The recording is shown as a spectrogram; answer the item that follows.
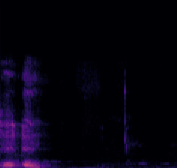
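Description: A man clears his throat in two quick bursts right at the start, followed by quiet room tone with a faint click or two.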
